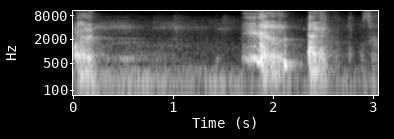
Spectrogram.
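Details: Person with a cough given bitter melon leaf (daun pare) drink as a remedy: three short, harsh coughing bursts separated by quiet breathing.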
